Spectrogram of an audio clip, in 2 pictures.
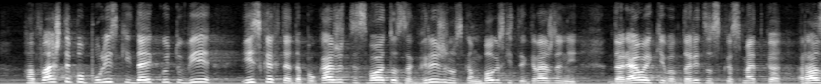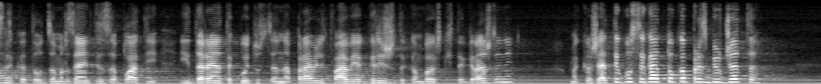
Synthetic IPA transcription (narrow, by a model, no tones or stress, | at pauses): ɐvaʃi̥t̪ɛpopʊlisk̟iːd̪ɛikoit̪ʊviɛ | iskəxt̪ɛd̪ɐpokaʒɛt̪ɛsvɔjɐt̪əzɐɡɾiʒɛnost̪̚kɐmbɤlˠɡəɾskʲit̪ɛɡɾaʒd̪ɐni | d̪ɐɾʲavɐjk̟ʲivɐfd̪ɐɾit̪ɛlˠskəsmɛt̪kə | ɾazlʲikət̪əot̪zɐmɾɐzɛnit̪ɛzɐplˠat̪iː | d̪ɐɾɛnʲɐt̪əkoit̪ʊst̪ɛnɐpɾavilit̪vavijɐɡɾiʒət̪əkɐmbɤlˠɡəɾskʲi̥t̪ɛɡɾaʒd̪ɐni | mɐkɐʒɛt̪ɛɡosɛɡat̪ukəpɾɛzbjud͡ʒɛt̪ə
